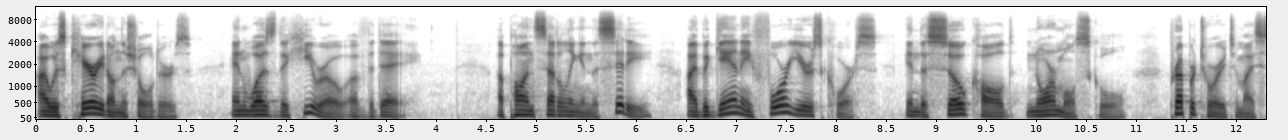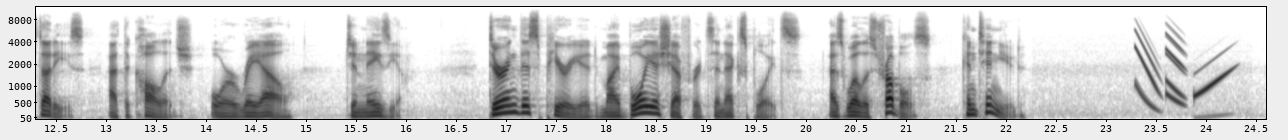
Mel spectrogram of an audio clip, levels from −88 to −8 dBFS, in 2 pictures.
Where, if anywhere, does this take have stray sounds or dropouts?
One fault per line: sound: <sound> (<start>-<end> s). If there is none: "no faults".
sound: chirp (23.3-24.4 s)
